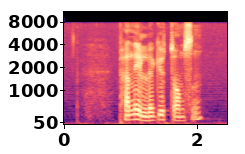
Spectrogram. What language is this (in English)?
Norwegian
